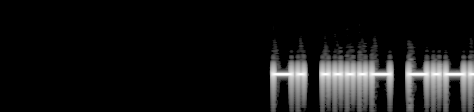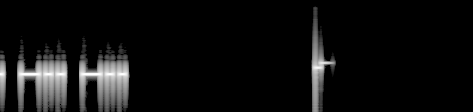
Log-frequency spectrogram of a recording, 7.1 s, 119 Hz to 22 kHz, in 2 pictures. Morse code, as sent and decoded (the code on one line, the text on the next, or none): -. ....- -.-. -.. -..
N4CDD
